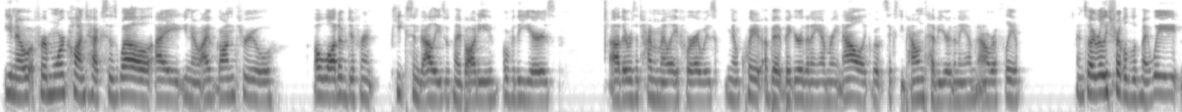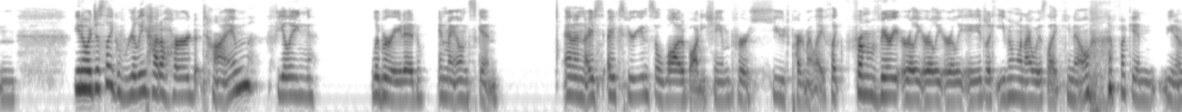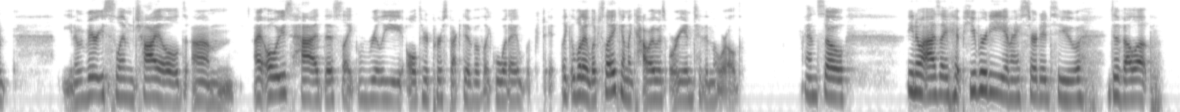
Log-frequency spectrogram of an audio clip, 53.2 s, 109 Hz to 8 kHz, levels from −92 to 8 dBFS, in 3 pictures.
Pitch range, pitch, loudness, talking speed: 175-205 Hz, 185 Hz, -30 LUFS, 185 wpm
